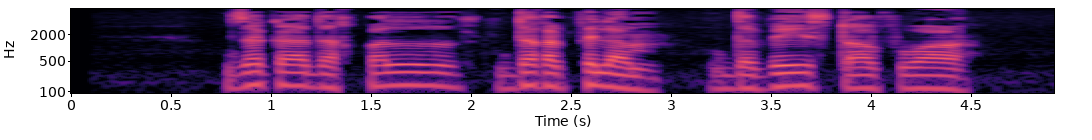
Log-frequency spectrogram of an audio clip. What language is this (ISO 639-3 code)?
pus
